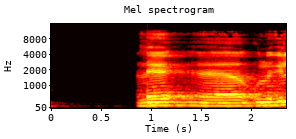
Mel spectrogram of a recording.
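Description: A man's voice in a lecture: silence for most of the first second, then a long drawn-out syllable that runs into speech.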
